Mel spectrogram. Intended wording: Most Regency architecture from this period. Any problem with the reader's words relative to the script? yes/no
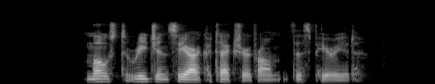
no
